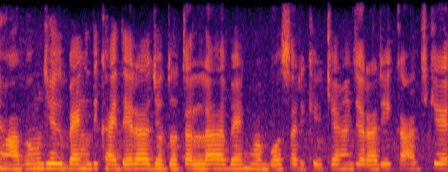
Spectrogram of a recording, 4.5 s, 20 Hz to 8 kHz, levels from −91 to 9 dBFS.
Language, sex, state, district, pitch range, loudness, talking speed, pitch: Hindi, female, Himachal Pradesh, Shimla, 210-220 Hz, -15 LUFS, 270 wpm, 215 Hz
